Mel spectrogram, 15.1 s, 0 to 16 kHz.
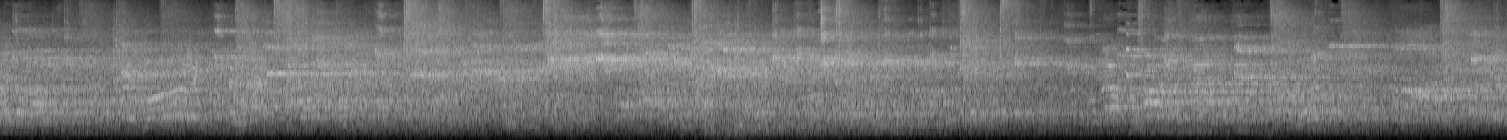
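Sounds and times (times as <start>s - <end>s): shoes squeaking on court: 2.2s - 12.5s
rackets striking shuttlecocks: 4.0s - 10.2s.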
